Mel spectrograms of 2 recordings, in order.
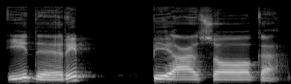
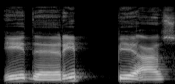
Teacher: huruf ba' yang sama Sukun dan huruf ba' yang kedua tasydid itu dijadikan satu lalu ditekan ke huruf yang bertanda tasydid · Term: Idgham Mutamatsilain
